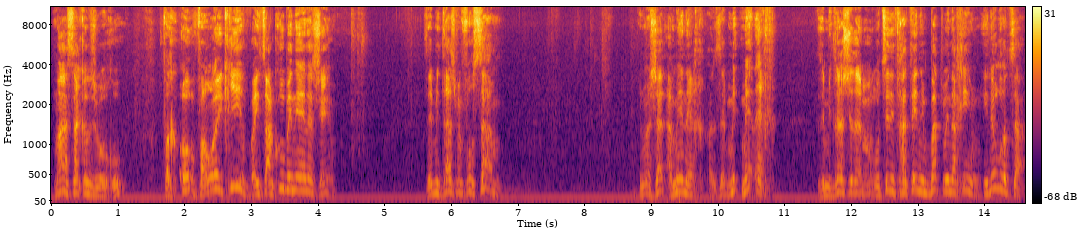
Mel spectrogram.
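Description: A man giving a sermon that explains a midrash, halting and restarting his words and coughing now and then. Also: sits high, expressive, gravelly, fairly bright tone, husky. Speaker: religious teacher.

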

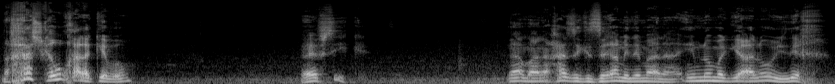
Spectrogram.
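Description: A man's voice: on the high side, gravelly, long pauses, a little hiss or hum. A man, a rabbi, giving a sermon, telling stories with rising emphatic bursts.

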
